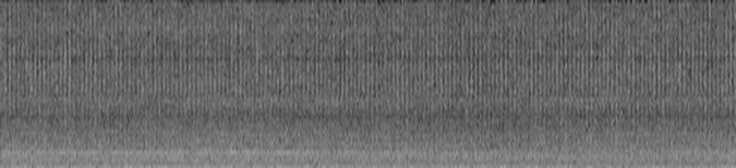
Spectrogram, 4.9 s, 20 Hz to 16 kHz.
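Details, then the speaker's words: BMW X3 petrol engine at idle after adding Lucas Oil Stabilizer: smooth, even idle with no top-end lifter ticking; loud ticking was present before the treatment. "what it's supposed to sound like and that ticking noise was without putting the lucas oil stabilizer"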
